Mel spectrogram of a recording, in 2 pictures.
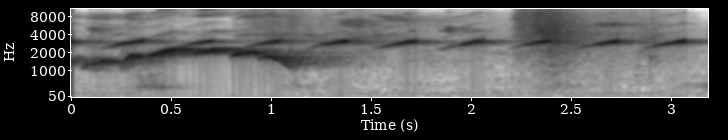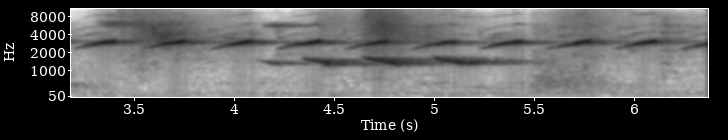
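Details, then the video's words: Bar-winged prinia song, used as a lure to get silent, stalled or sluggish birds singing: clear, whistled, rising notes repeated about three times per second, with a lower whistled phrase and faint hissing bursts behind. "BERBAGAI ISIAN KICAUAN CIBLEK"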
